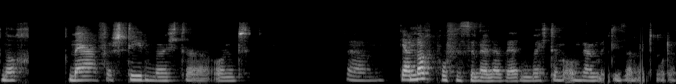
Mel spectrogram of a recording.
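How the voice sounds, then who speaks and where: A woman speaks at a medium pitch with a somewhat breathy quality. Her pitch varies in an ordinary way, and her pace is moderate. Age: 40s. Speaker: hypnosis coach. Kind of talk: interview.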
